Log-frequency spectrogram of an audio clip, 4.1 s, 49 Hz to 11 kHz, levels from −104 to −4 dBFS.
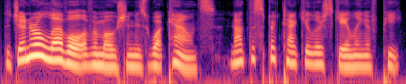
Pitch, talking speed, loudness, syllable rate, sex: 185 Hz, 205 wpm, -18 LUFS, 5.9 syllables/s, female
